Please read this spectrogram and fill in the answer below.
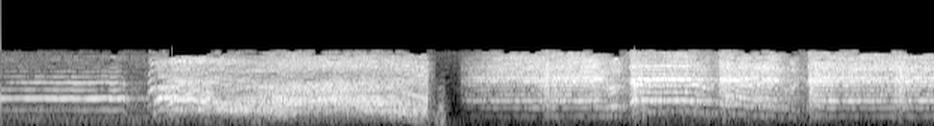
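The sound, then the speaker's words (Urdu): A crowd chants an oath slogan with both hands raised. One voice sings alone before a massive unison roar of many voices. The solo voice then returns with the crowd's sound swelling back in. “دونوں ہاتھ اٹھا کر حلفیہ نعرہ”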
